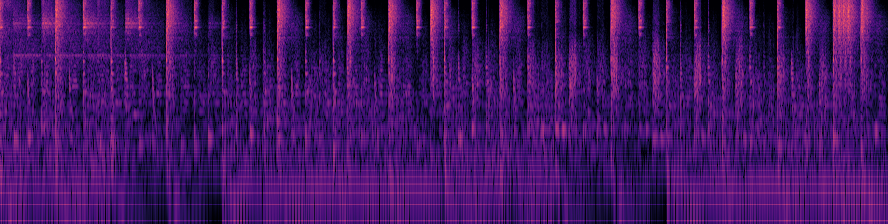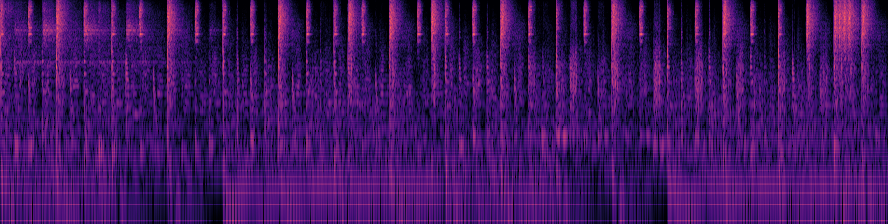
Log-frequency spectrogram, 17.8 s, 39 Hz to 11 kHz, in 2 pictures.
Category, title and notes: Music > Multiple instruments
chilly subterranean beat
Electro beat with chilly underwater vibes. Features heavily modified samples from PreSonus loop pack included in Studio One 6 Artist Edition
chill, electro, loop, synth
